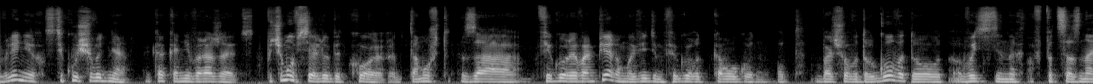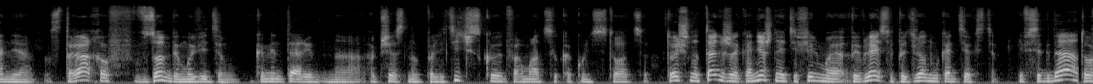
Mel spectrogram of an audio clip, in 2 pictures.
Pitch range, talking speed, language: 120-145 Hz, 140 wpm, Russian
